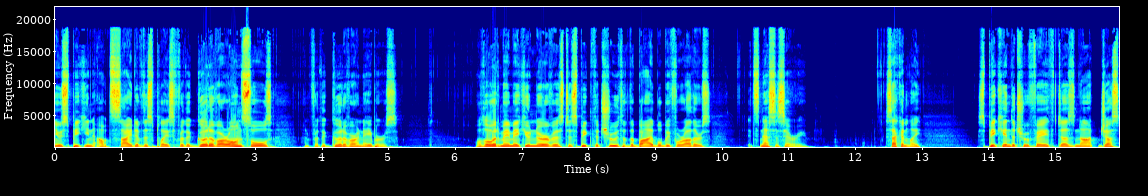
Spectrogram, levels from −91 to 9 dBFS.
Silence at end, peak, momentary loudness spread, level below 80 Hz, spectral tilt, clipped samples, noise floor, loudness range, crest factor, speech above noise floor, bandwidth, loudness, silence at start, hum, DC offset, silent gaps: 0 s; 0 dBFS; 15 LU; -26 dBFS; -5 dB/octave; under 0.1%; -61 dBFS; 8 LU; 16 dB; 46 dB; 19.5 kHz; -15 LUFS; 0 s; none; under 0.1%; none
